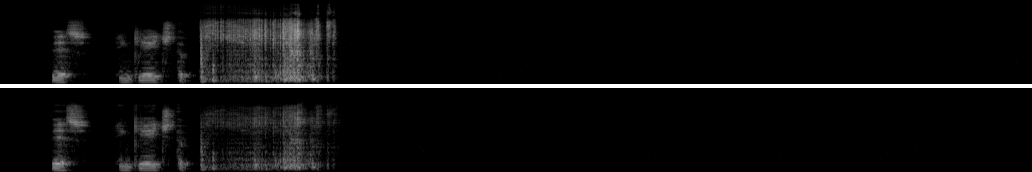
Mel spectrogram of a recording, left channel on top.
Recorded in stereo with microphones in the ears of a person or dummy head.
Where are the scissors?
55° left (ahead or behind), 0.8 m.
